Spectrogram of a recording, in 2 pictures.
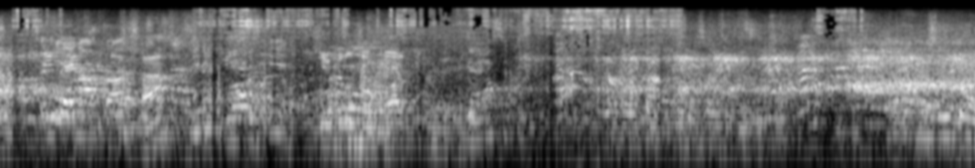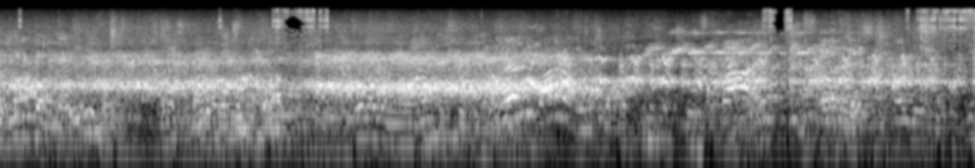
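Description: Many children and adults chatter all around outdoors.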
